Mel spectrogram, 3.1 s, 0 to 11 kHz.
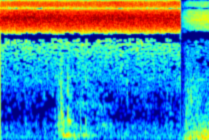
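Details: A dense chorus of many cicadas in forest along the Abel Tasman Coast Track, New Zealand, in January–February 2020, makes a continuous, high, hissing drone.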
